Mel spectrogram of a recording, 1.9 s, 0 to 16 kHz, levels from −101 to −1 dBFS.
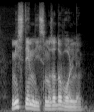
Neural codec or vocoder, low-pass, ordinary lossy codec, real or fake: none; 14.4 kHz; none; real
